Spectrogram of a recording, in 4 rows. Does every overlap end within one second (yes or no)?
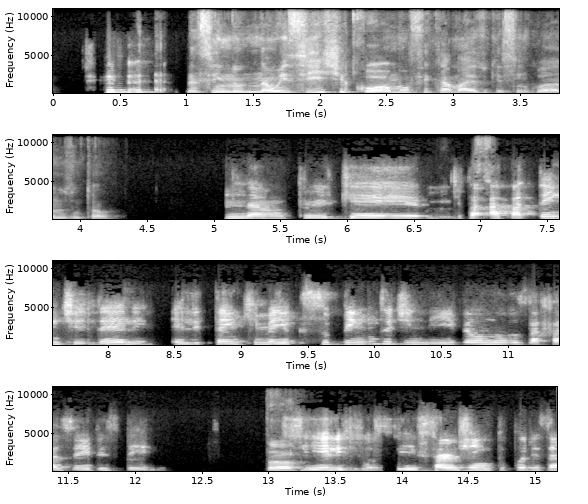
yes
